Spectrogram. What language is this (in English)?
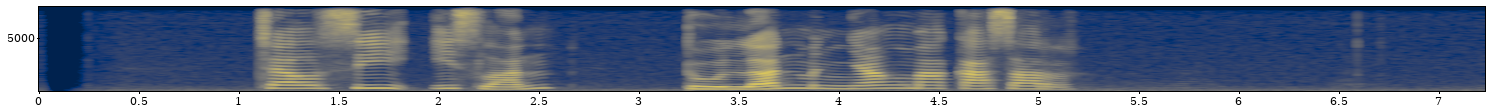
Javanese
